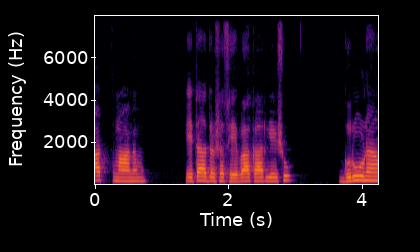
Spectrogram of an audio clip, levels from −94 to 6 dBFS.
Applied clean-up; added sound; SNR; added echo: neural mask model DeepFilterNet 3.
